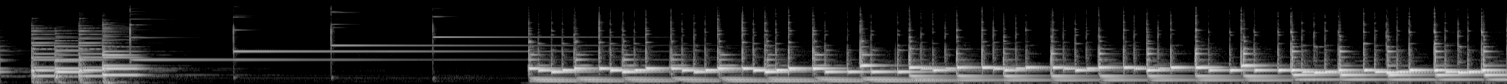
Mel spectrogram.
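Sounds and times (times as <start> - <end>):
mallet melody over low chords: 5.3 - 15.0.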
